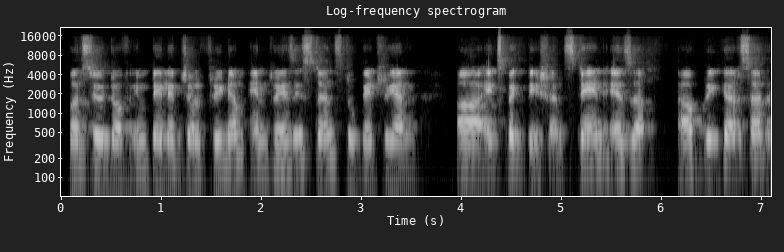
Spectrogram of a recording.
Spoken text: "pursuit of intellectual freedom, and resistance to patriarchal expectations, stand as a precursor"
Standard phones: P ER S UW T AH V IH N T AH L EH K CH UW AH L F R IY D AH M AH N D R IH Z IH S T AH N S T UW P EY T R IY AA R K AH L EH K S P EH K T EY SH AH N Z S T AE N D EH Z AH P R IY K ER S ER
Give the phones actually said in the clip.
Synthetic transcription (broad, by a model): P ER S UW T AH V IH N T AH L EH K CH UW AH L F R IY D AH M AH N D R IH Z IH S T AH N S T UW P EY T R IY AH N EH K S P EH K T EY SH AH N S T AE N D EH Z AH P R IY K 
